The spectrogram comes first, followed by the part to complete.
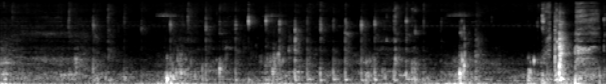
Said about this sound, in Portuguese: tomando um pouco d'água, né? Se refresca aí, pô. Refresca, toma um pouquinho de água, né? Toma uma água aí pra você, né? Não, não ficar desidratado. Fica hidratado, toma um golinho d'água, tal, não sei o que.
